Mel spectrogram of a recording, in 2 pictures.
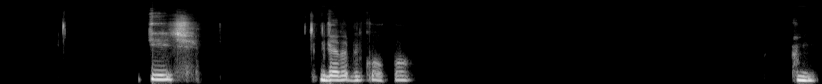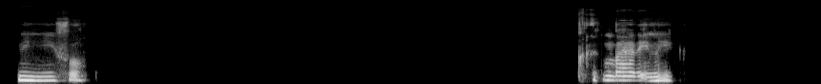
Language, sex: Wolof, female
